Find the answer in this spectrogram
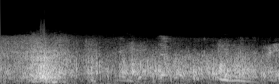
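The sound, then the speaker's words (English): Ice on a lake gives way with a loud, rumbling roar, opening on a sharp crack that flows into a sustained, grinding noise lasting a few seconds, with faint voice-like sounds mixed in. “As they approached the shore where Preston's dog team was waiting, a sudden loud rumbling was heard behind them. The ice is giving way.”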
